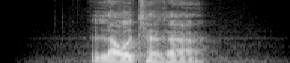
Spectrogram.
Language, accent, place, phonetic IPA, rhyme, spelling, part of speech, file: German, Germany, Berlin, [ˈlaʊ̯təʁɐ], -aʊ̯təʁɐ, lauterer, adjective, De-lauterer.ogg
- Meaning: inflection of laut: 1. strong/mixed nominative masculine singular comparative degree 2. strong genitive/dative feminine singular comparative degree 3. strong genitive plural comparative degree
